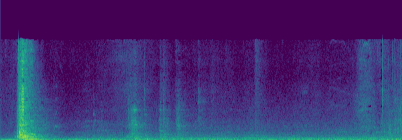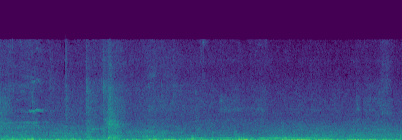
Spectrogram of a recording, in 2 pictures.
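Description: A glass entrance door's metal push bar clunks loudly as it is pushed open. After it comes a steady low rumble of street traffic, with a few scattered knocks.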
